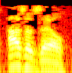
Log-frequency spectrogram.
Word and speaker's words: Azazel: The Hebrew word is Azazel. We would spell it in English A-Z-A-Z-E-L.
